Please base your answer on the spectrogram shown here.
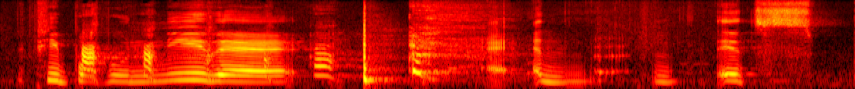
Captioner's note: laughs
